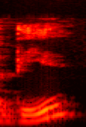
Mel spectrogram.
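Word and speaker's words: due: 1 হচ্ছে উনো, 2 এর জন্য উচ্চারণটা হবে দুয়ে, 3 এর ত্রে, 4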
